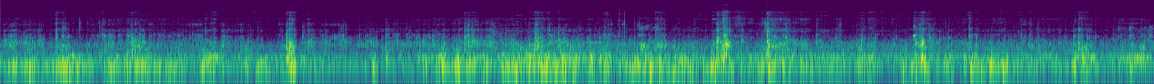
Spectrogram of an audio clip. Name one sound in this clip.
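Wheels of a coaster sled rumble steadily along a metal track.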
